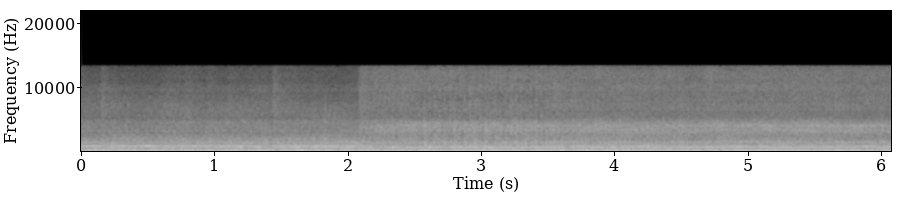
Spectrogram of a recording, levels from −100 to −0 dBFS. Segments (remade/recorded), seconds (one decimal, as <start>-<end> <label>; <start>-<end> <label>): 0.0-2.5 remade; 2.5-3.5 recorded; 3.5-6.1 remade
